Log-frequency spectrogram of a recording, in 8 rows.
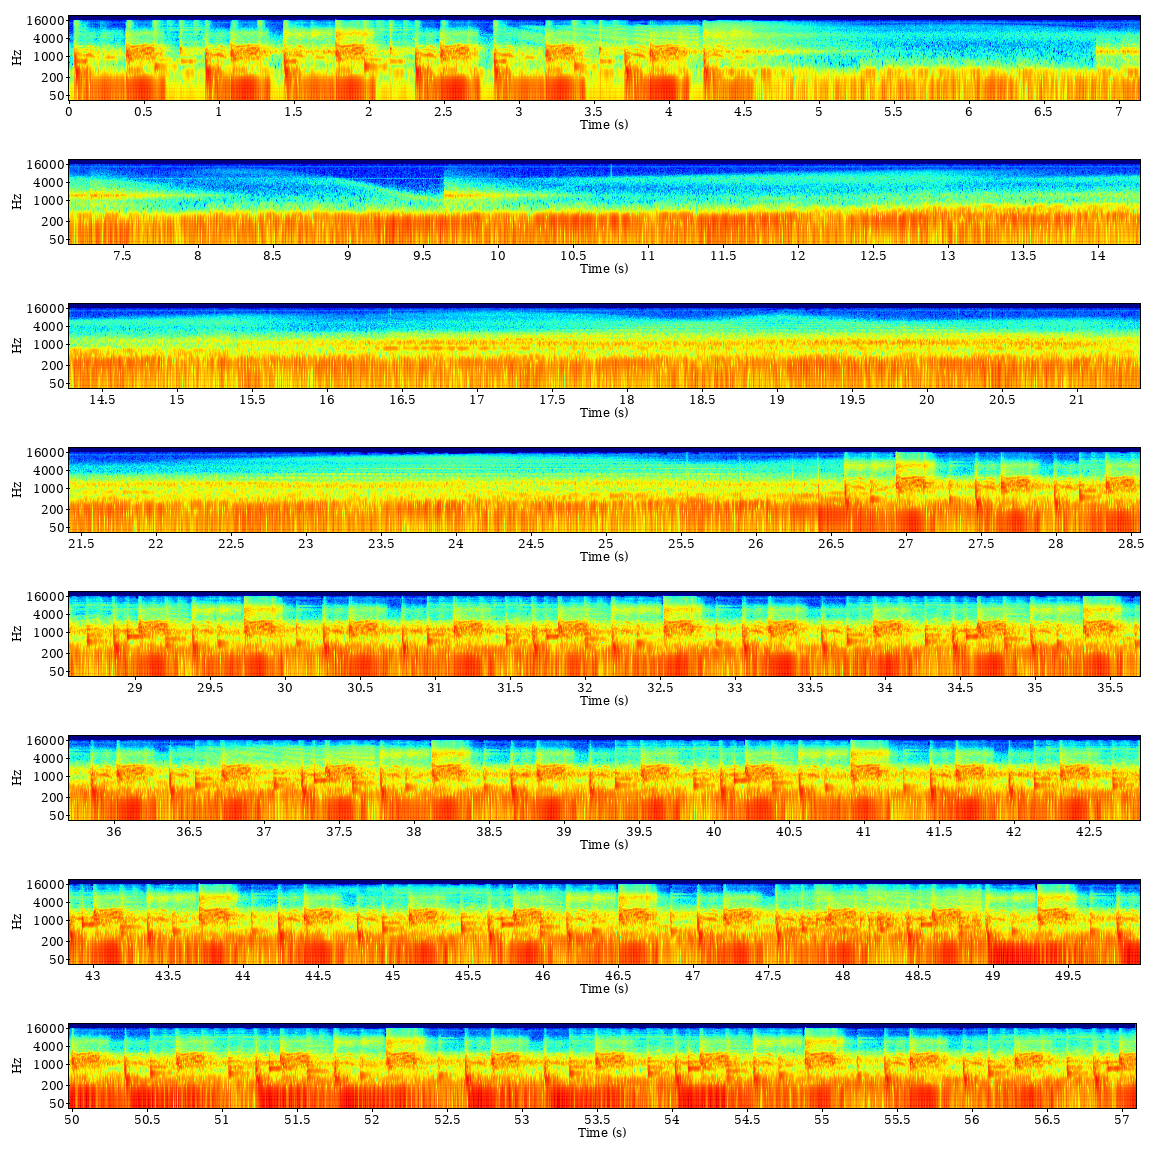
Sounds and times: Electronic music: 0.0 - 57.0.

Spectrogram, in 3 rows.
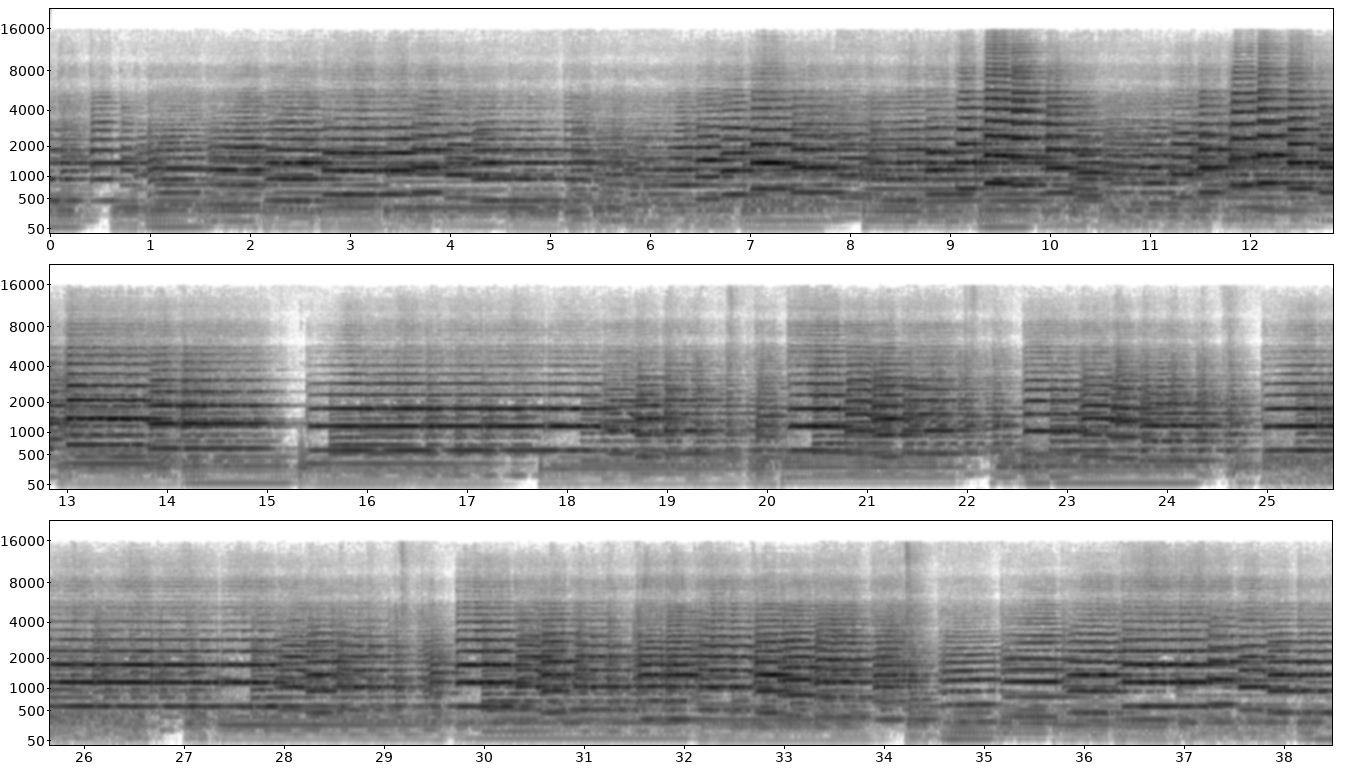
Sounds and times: Trumpet: 0.0 - 38.4.

